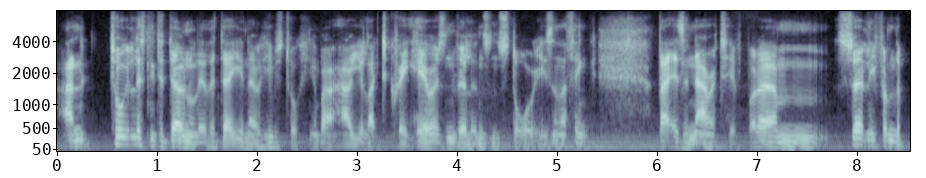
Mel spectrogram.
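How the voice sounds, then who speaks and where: A man's voice: fairly low pitch, quick pace, sharp tone, a little hiss or hum, rough recording. A man from Wales talking in a casual chat as a guest, hesitant, with many fillers and restarts. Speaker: guest player.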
